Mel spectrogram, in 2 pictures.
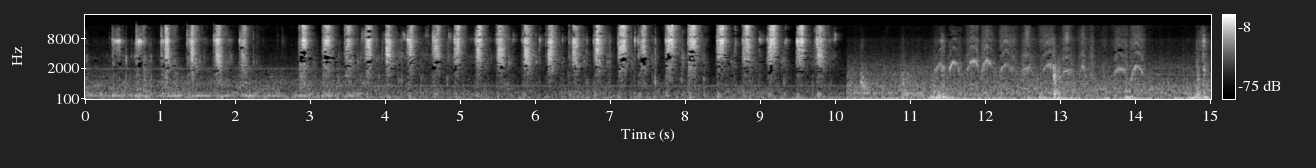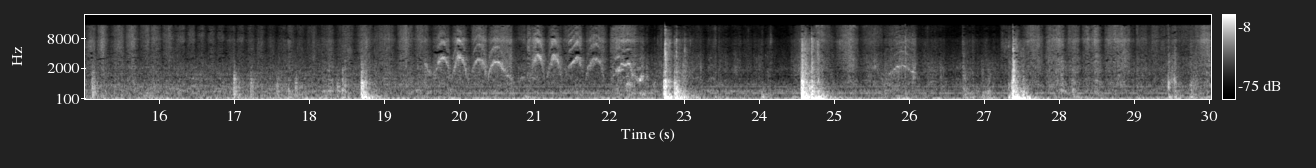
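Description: Trigger spray bottle squirted over and over in quick succession, about two to three sprays a second for some ten seconds, as cleaning mixture goes onto a door's glass panels. Then a cloth rubs and wipes over the glass and door frame, with a few dull knocks.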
